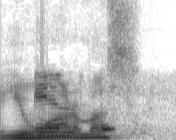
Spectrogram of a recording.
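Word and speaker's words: Euonymus: I have a couple Euronymus, I think that's how you pronounce it, bushes. – Right, Euronymus.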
